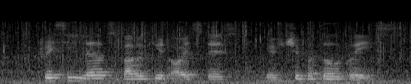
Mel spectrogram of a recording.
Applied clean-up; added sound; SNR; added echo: none; Fire; 10 dB; none.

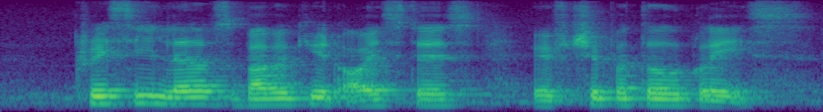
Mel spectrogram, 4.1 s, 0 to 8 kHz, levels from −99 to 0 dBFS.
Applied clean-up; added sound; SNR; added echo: none; none; none; none.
